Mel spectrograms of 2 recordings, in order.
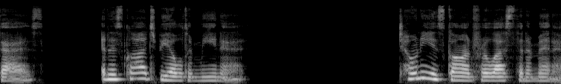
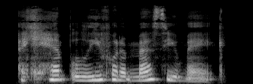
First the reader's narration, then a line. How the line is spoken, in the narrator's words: Tony murmurs, but he doesn't actually sound bothered, more amused than anything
